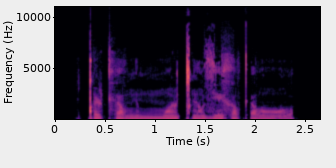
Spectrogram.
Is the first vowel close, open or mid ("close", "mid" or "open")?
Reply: mid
